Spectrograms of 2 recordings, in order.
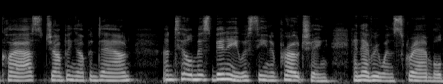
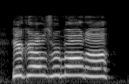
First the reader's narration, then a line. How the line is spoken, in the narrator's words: the other boys and girls shouted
